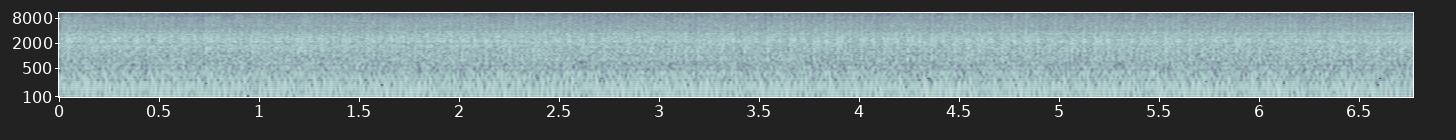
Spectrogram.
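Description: Deep idle with an uneven, stumbling pulse where the firing beat keeps breaking rhythm; sounds like a misfire, cause unknown.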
